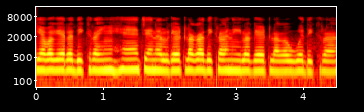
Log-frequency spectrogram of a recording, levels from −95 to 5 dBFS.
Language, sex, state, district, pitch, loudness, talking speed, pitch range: Hindi, female, Uttar Pradesh, Deoria, 205 Hz, -22 LUFS, 240 wpm, 200-210 Hz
